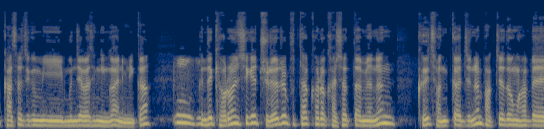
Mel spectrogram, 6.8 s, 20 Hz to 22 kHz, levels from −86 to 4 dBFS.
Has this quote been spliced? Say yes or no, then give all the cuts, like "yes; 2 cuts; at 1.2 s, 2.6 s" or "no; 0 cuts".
yes; 1 cut; at 1.0 s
